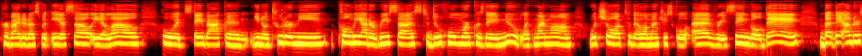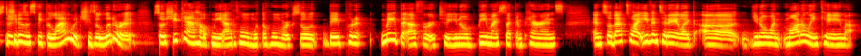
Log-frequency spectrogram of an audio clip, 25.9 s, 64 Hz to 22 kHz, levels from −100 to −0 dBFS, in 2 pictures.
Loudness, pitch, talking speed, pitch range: -20 LUFS, 235 Hz, 195 wpm, 215-255 Hz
